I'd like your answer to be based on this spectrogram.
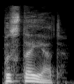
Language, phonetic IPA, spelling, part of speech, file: Russian, [pəstɐˈjat], постоят, verb, Ru-постоят.ogg
- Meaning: third-person plural future indicative perfective of постоя́ть (postojátʹ)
